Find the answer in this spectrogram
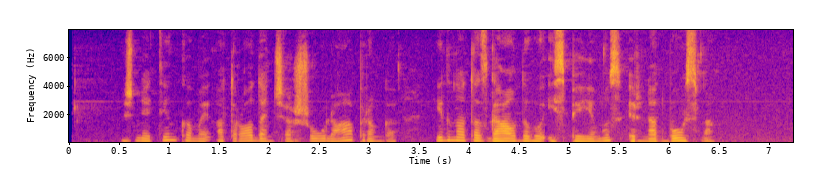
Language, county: Lithuanian, Klaipėda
